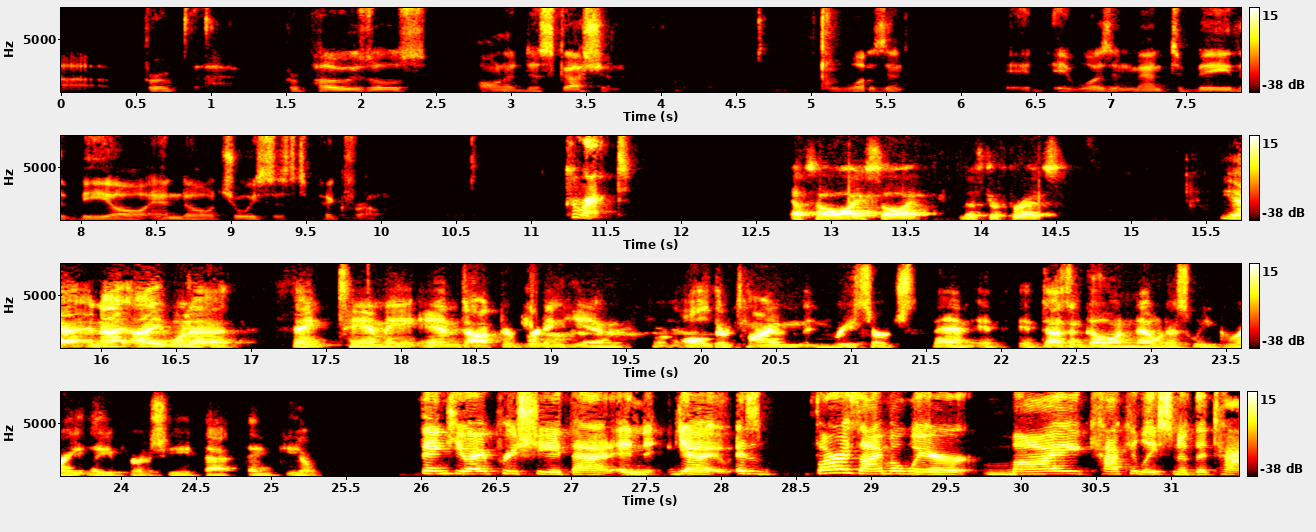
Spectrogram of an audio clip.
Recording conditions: video call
